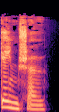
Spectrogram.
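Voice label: "game show", English, British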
